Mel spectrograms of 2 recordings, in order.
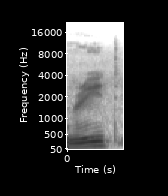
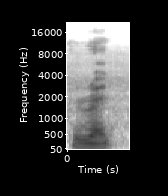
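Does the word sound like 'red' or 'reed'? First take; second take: reed; red. First: The vowel is long, like in 'reed'. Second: The vowel is short, like in 'red'. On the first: It is the present tense form. The speaker calls it wrong. "Instead of saying read" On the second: It is the past tense form. The speaker calls it right. "it's read"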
